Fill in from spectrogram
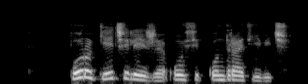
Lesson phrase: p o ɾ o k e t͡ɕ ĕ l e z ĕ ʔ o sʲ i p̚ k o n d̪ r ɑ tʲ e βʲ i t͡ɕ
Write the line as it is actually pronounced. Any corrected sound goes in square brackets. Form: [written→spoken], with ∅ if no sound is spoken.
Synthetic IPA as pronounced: p o ɾ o k e t͡ɕ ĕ l e [z→ʒ] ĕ ʔ o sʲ i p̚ k o n d̪ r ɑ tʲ e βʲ i t͡ɕ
